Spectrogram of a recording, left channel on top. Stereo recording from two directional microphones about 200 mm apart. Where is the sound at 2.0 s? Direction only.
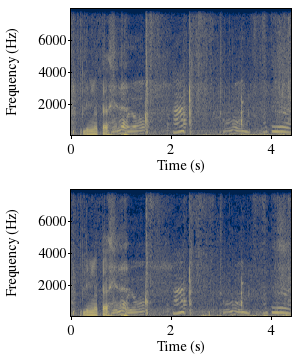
Centre (ahead or behind).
